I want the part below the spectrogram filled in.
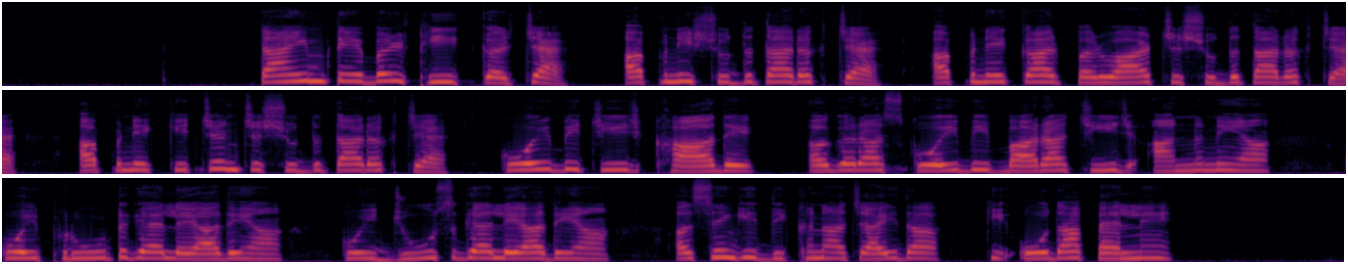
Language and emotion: Dogri, neutral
